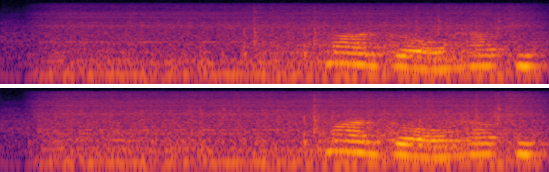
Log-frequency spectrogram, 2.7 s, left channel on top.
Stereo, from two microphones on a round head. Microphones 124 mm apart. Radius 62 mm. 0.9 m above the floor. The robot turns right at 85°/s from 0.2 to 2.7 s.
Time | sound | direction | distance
1.6 | a woman speaking | 75° right | 0.7 m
